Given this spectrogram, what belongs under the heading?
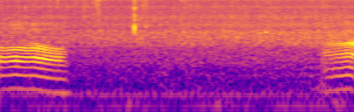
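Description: Heavy rain pours down steadily with a dense, hissing roar that fills the whole clip, while a voice speaks briefly at the start and again at the end.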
